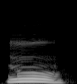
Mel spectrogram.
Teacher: Mu ini mad tabi'i ya, mad tabi'i. Mu kita baca dua harokat kan? Dhammah bertemu waw sukun, mu. Ini juga mu.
